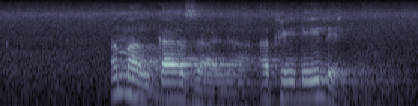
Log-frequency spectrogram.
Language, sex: Xhosa, male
